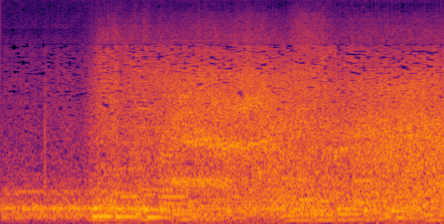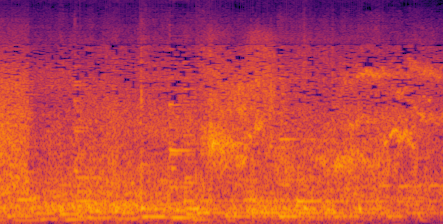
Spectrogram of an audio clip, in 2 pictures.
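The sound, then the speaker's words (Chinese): Cars racing in a car chase, a loud, dense roar of engines and road noise that starts about a second in and holds steady to the end, with no talk. “一场精彩的追车表演开始，当然最后的获胜者是耀子和明仓。”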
